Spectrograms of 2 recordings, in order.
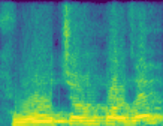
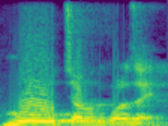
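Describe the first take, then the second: First: ফুও said with a breathy lip f sound, fu; fu pronunciation. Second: হুও said with a plain breathy h, hu; hu pronunciation. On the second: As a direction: start হুও with an open h, no lips. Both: Shown as a demonstration. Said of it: "এটিকে কিন্তু দুটি উচ্চারণ আছে".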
